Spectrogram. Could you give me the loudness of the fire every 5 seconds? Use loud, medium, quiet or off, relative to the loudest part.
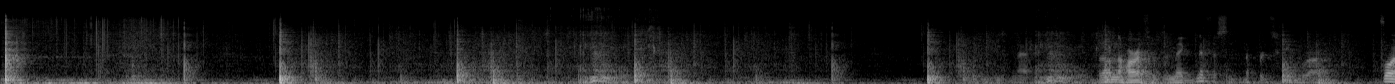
loud, medium, medium.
